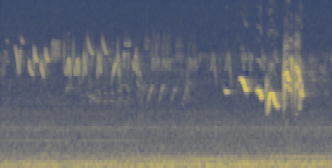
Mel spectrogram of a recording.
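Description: A Western meadowlark sings a flute-like phrase of clear, falling whistles that breaks into a quick, bubbling warble at the end. Faint high chirps from other birds come first.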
